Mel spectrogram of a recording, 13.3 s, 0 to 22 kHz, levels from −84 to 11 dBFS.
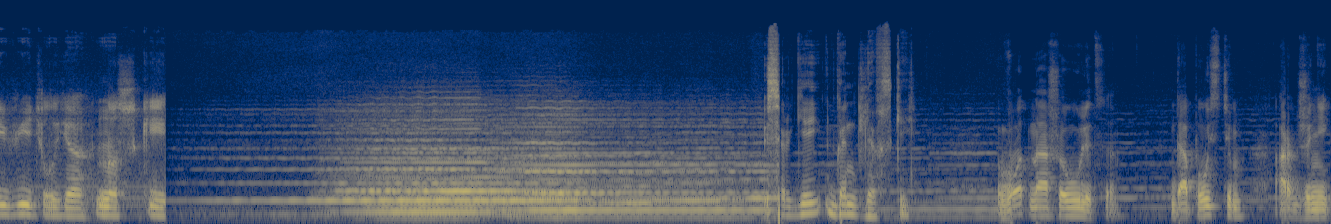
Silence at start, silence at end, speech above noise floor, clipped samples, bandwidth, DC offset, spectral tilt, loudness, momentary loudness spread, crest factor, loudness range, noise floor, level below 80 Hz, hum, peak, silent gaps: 0 s; 0 s; 22 dB; under 0.1%; 15 kHz; under 0.1%; -5.5 dB/octave; -21 LUFS; 18 LU; 14 dB; 5 LU; -42 dBFS; -48 dBFS; none; -8 dBFS; none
